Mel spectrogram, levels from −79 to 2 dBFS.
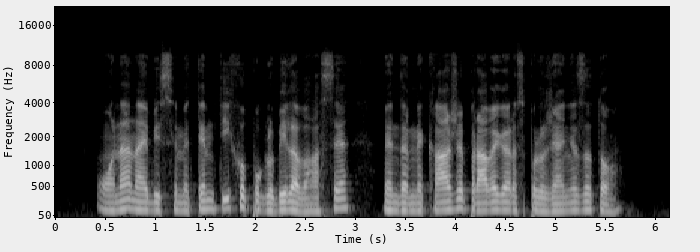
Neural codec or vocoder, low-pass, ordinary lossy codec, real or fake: none; 9.9 kHz; Opus, 24 kbps; real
